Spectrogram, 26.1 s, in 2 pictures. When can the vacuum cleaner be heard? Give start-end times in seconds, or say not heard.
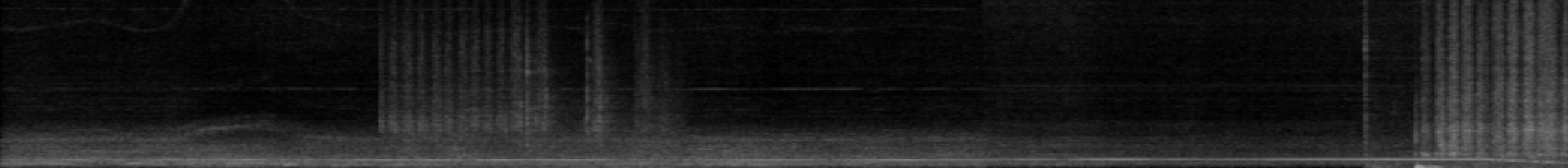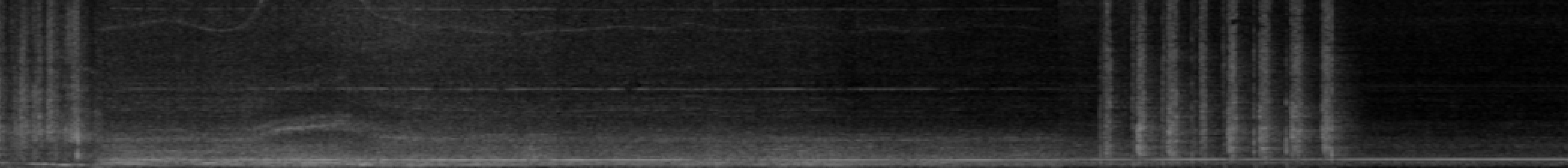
0.0-26.1.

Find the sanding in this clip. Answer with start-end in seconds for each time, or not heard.
3.1-5.7, 11.3-14.0, 22.2-24.2.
